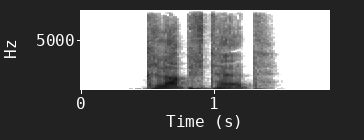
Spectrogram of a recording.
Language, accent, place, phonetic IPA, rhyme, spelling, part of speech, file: German, Germany, Berlin, [ˈklɔp͡ftət], -ɔp͡ftət, klopftet, verb, De-klopftet.ogg
- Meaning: inflection of klopfen: 1. second-person plural preterite 2. second-person plural subjunctive II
